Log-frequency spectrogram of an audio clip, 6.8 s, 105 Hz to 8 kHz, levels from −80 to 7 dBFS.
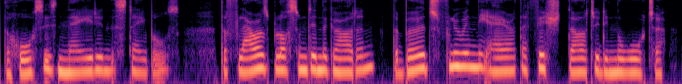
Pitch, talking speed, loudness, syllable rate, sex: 210 Hz, 210 wpm, -17 LUFS, 5.5 syllables/s, female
